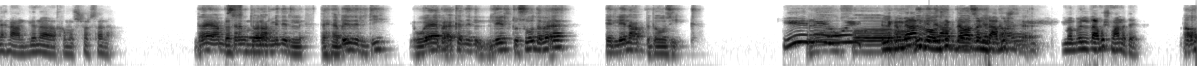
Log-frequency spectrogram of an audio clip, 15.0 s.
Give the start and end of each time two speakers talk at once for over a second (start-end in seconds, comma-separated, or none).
10.1-12.7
